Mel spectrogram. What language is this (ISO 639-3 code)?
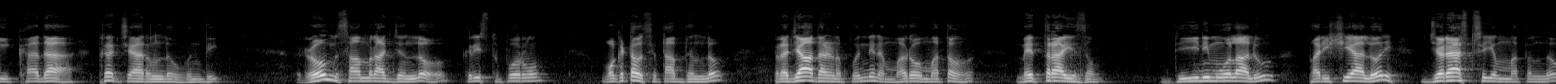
tel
